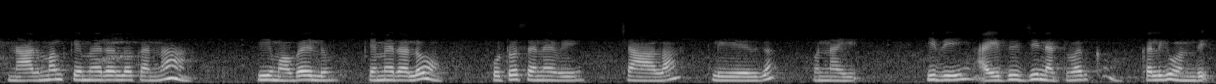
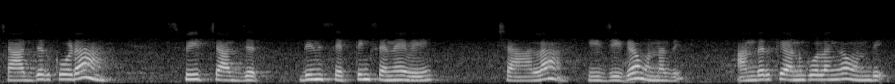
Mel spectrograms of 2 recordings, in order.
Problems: constant background noise, background conversations at intervals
